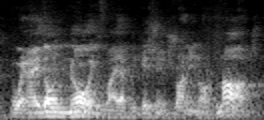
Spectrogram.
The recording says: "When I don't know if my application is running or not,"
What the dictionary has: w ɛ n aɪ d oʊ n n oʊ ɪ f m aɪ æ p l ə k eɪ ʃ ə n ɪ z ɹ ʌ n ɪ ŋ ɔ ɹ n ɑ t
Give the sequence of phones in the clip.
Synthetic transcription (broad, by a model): w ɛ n aɪ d oʊ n n oʊ ɪ f m aɪ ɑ p l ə k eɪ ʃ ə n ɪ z ɹ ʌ n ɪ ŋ ɔ ɹ n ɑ t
